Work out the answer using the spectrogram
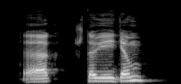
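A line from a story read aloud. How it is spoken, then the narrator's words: Stern teacherly voice. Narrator (Russian): Строгим учительским голосом поинтересовался стальной кружок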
